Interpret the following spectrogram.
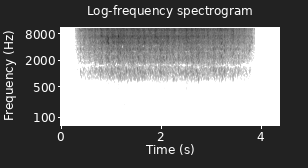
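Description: A high, fizzing hiss of noise for a logo intro. It fades in quickly and cuts off suddenly just before the end.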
